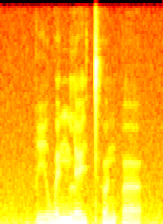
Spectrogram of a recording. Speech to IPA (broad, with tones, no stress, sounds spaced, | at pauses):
p iː˨˥ w ɪ˥ ŋ l e˨ j t̪ʰ ɵ˨˧ n p œː˨˩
